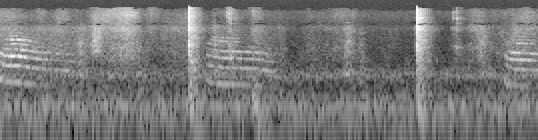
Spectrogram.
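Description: A domestic cat meowing three times. Each meow slides down in pitch. Two sharp clicks fall between the meows.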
